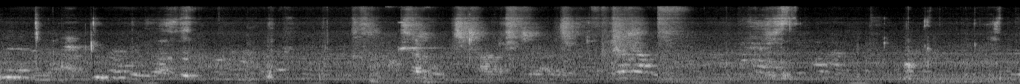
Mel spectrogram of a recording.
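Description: Chopsticks and a spoon clink against a bowl.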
